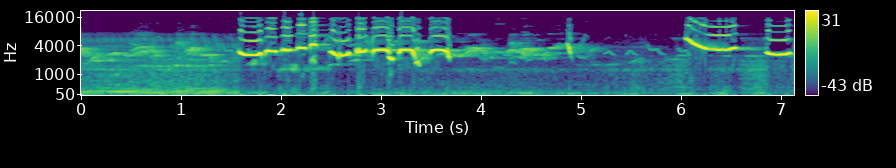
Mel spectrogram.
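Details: Oriental magpie-robin singing as a lure to bring on song in quiet birds: soft twittering, then a loud series of quick ringing whistles, a lull, and a final pair of sweeping notes.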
